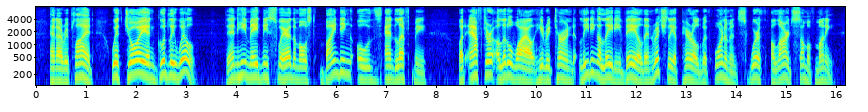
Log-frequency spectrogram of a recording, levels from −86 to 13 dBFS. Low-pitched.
No: medium, 160 Hz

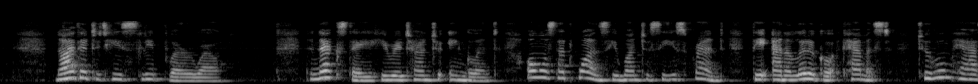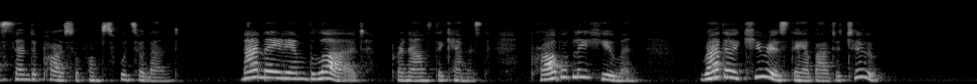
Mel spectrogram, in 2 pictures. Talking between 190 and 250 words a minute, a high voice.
No: average, 145 wpm; high, 220 Hz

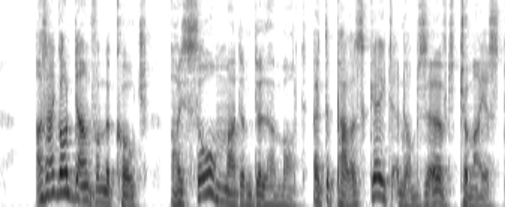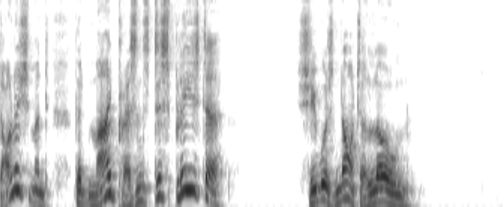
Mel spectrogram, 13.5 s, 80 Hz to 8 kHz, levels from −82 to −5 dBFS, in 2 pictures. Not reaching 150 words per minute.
Yes: slow, 135 wpm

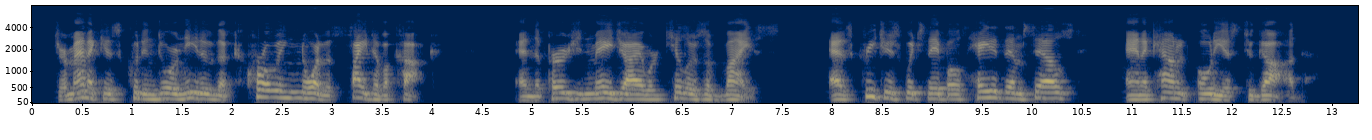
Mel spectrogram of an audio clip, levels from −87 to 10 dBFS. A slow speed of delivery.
No: average, 150 wpm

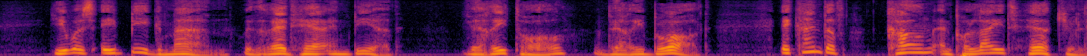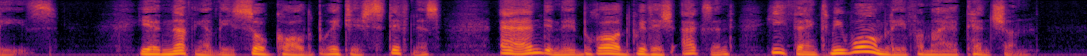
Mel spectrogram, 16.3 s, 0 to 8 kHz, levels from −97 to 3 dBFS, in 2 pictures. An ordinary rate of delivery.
Yes: average, 160 wpm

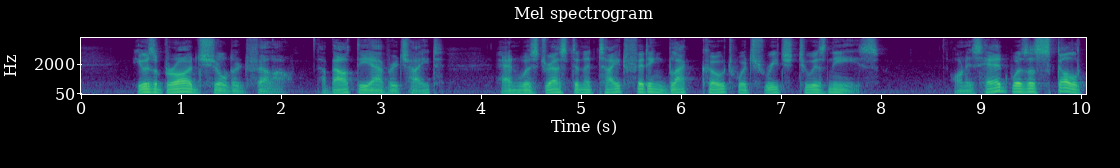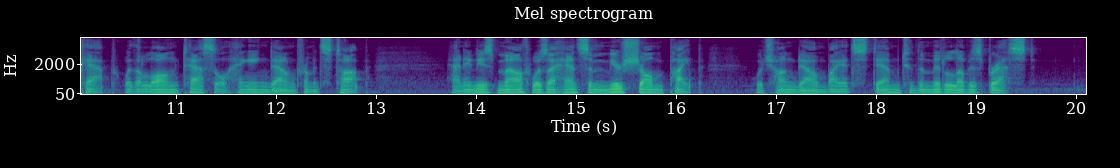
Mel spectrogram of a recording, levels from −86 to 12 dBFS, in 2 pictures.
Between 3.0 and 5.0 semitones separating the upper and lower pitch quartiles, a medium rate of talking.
Yes: average, 3.3 semitones; average, 180 wpm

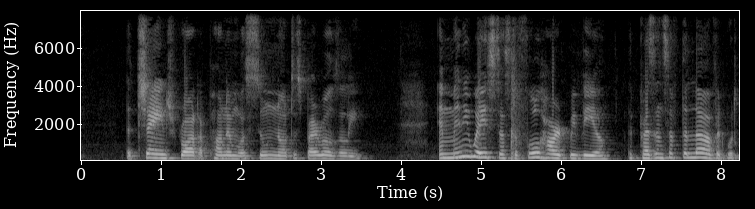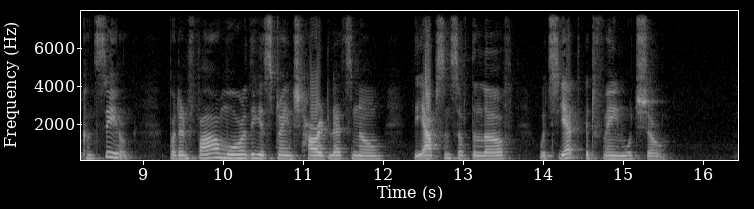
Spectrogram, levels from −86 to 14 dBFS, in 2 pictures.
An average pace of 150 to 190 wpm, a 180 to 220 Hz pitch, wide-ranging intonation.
No: average, 170 wpm; medium, 185 Hz; average, 3.0 semitones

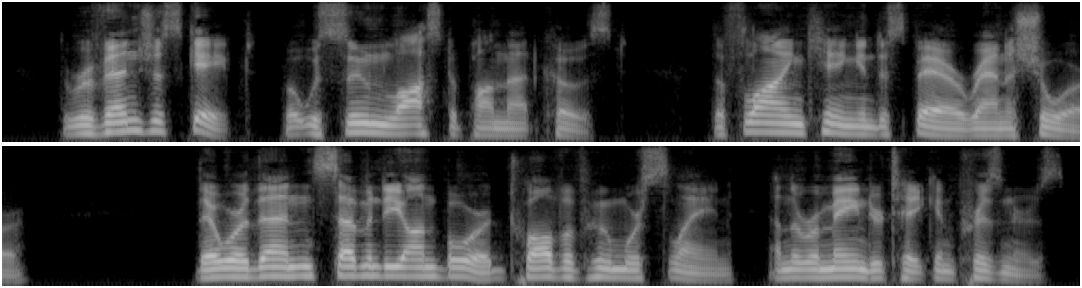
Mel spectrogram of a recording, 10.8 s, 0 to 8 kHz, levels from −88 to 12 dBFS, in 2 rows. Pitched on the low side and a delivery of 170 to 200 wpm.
Yes: low, 125 Hz; average, 185 wpm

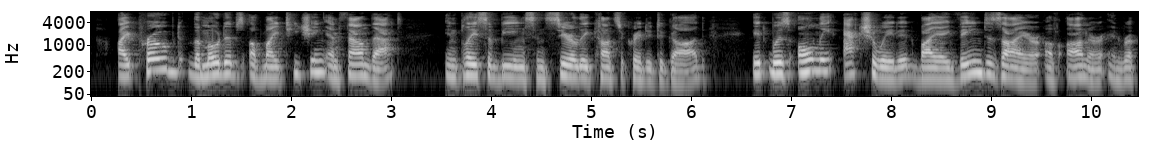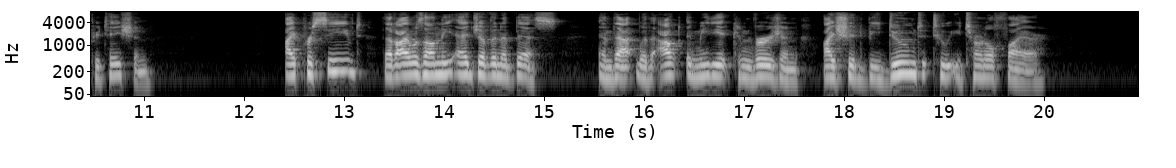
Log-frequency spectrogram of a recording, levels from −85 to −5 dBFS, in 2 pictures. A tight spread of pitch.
No: average, 3.8 semitones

